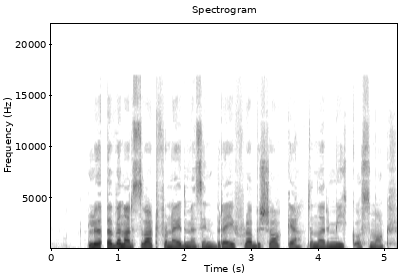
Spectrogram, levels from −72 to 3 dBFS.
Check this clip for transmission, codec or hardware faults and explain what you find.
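One fault is present. From 0.74 to 0.85 s the speech drops into a silence of about 112 ms with smeared edges, then resumes just before "er svært fornøyd med". It is a gap at a join of encoded pieces: separately encoded segments were spliced without trimming each encoder's start delay and final-frame padding.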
